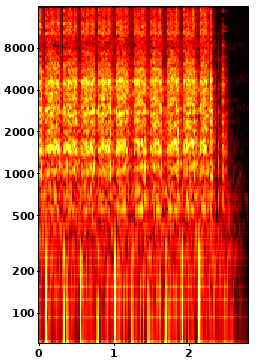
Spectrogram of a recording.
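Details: 2019 Dongfang four-seat go-kart, sitting over a year, with a recharged battery and bad gas drained: a steady starter chug at about two turns per second that never catches, cranking but no start.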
